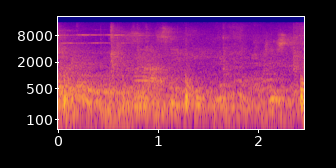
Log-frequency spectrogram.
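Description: Faint, indistinct speech from an audience member answering off-microphone.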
